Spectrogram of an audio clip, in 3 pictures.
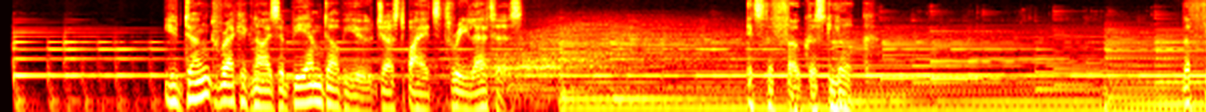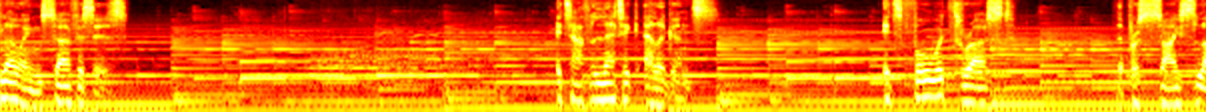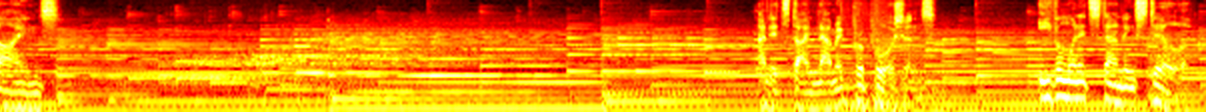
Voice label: Eng UK Werbung Sanft

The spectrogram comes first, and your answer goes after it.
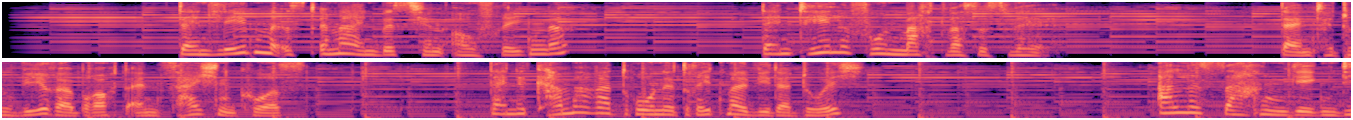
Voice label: Freundlich

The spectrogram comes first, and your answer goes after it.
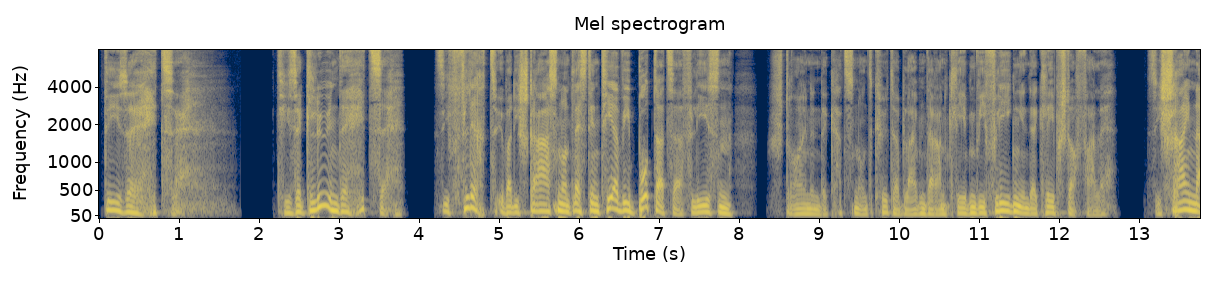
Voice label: Schauspiel Neutral

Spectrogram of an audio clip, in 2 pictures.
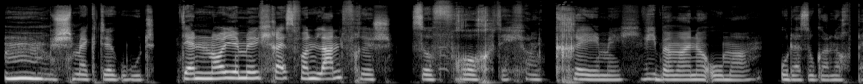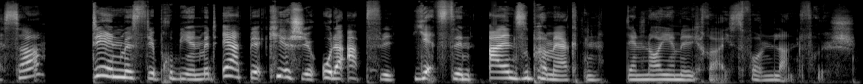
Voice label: W Landfrisch Freundlich

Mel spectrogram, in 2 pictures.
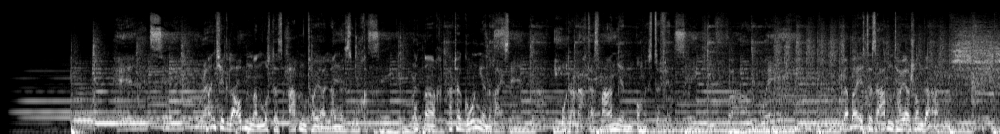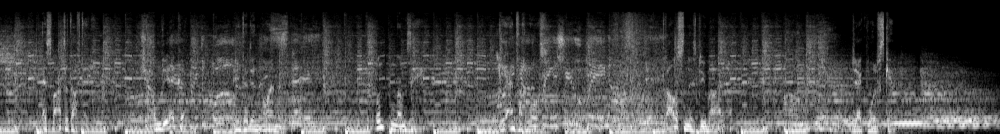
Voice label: Werbung, Lebendig

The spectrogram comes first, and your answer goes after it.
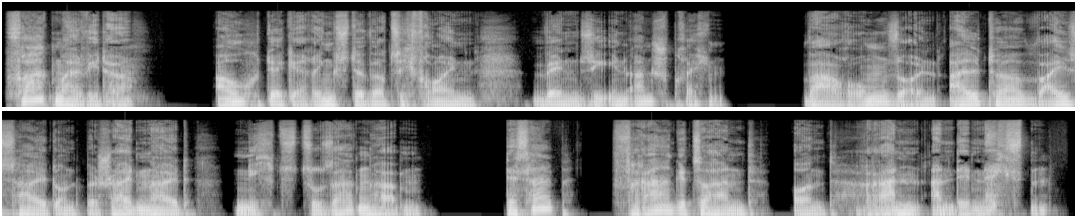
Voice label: Werbung Freundlich

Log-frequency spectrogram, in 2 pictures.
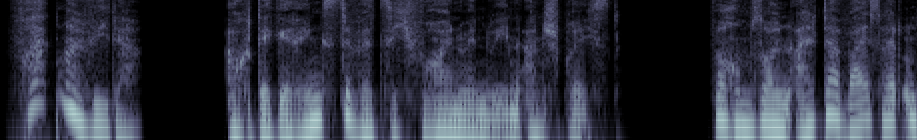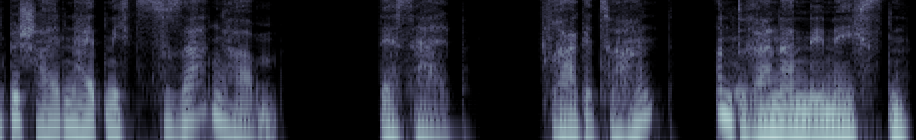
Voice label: Werbung Sanft

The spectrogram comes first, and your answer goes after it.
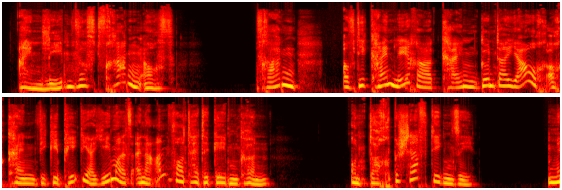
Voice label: Schauspiel Lebendig

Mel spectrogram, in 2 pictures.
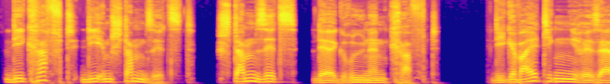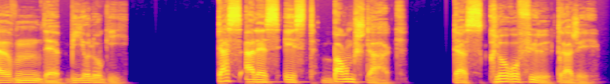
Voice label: Werbung Kraftvoll

